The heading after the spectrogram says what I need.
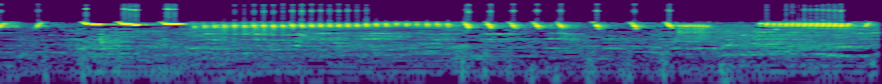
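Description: A canary sings a long, fast, rolling trill of high, bright notes, broken by clear whistled chirps and a buzzy final roll.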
